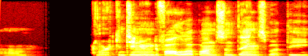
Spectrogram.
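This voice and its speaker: A man's very deep, low voice in a monotone, flat delivery, on a very clean recording with a silent background. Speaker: county department head. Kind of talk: meeting report.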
